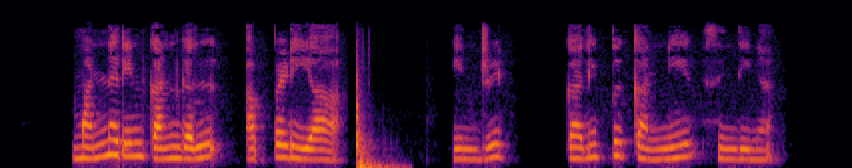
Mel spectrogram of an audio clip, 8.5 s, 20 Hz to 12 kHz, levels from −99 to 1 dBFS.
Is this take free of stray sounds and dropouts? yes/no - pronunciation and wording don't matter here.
no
